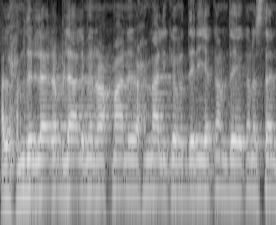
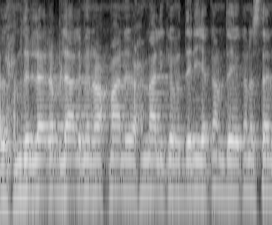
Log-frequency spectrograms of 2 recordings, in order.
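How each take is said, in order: First: The verses are rushed together in one breath. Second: The verses are rushed together in one breath.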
